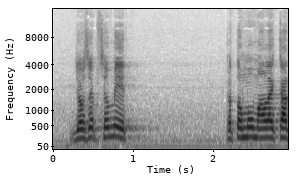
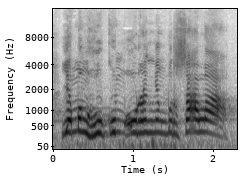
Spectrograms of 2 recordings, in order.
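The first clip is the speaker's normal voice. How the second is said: emphatic preaching; 10 semitones higher, 5 dB louder than usual. Real, not acted. Preacher drives home point.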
